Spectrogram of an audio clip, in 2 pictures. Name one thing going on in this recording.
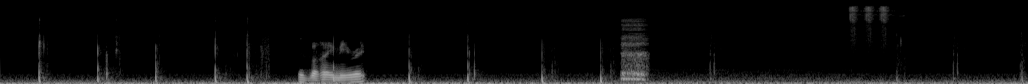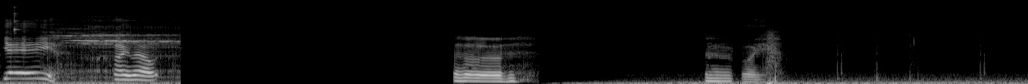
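Footsteps tap on a stone floor in an echoing passage.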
